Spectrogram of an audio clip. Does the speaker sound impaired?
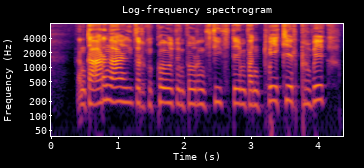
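Yes: deafness, acquired, bacterial meningitis; born hearing, deaf since age 3.5 from bacterial meningitis, never cochlear implant, sign language learned in twenties; age 45, near-total silence, uses Flemish sign language and interpreters, identifies as deaf; speech therapy in childhood, can speak, formerly relied on lip-reading, now uses sign language interpreter.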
